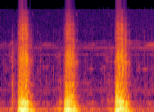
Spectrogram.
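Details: Male lion roaring at night right beside a safari vehicle in Africa: three deep, rough, grunting roar bursts about one second apart, heavy low rumble, each rising and falling quickly, little background noise.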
